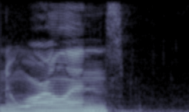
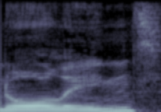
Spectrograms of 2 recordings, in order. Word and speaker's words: New Orleans: I went to school in New Orleans.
